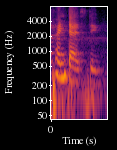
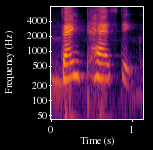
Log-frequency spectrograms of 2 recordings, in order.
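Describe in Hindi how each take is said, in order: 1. Stress बीच वाले अक्षर पर नहीं है। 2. स्ट्रेस बीच वाले अक्षर पर है। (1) "आपने बोला फैंटास्टिक, इट इज रॉन्ग" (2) "मैंने ठैस के ऊपर जो है वो स्ट्रेस दिया"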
